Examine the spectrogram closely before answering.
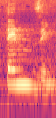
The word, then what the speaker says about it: Tenzing: তো এটা Edmund Hillary and তেনজিং। দেখো এখানে কিন্তু টিইএন, এই যে টেন, এটা কিন্তু আমরা ট বলবো না, আমরা বলবো ত, ত উচ্চারণ হবে। তেন, টিটা বড় হাতের হবে অবশ্যই, যেহেতু নাম তেনজিং, জিং, তেনজিং নোরগে।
